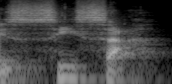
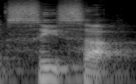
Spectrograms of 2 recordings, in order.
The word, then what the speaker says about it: Cesa: I'll go with this again so you guys can familiarize yourself with the name Cesa, which is not spelled like Julius Caesar, but with a lot of E's and S's.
